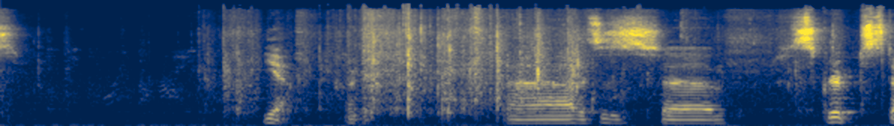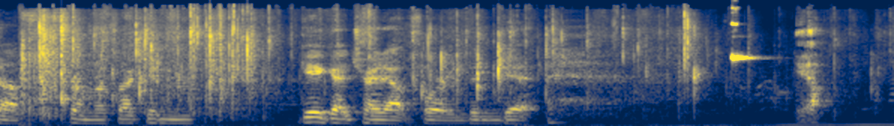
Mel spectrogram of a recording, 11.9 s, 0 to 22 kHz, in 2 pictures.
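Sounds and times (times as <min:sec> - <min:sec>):
speech: 0:01.8 - 0:02.6, 0:03.4 - 0:09.8
smoke detector chirp: 0:10.8 - 0:11.1.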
